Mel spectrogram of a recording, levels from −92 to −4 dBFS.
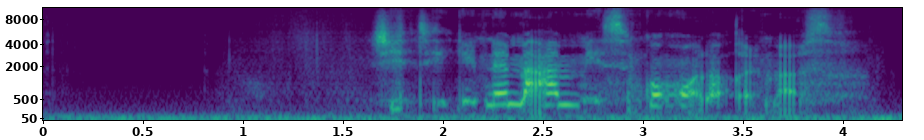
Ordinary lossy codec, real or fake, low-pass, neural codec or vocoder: none; fake; none; autoencoder, 22.05 kHz, a latent of 192 numbers a frame, VITS, trained on many speakers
